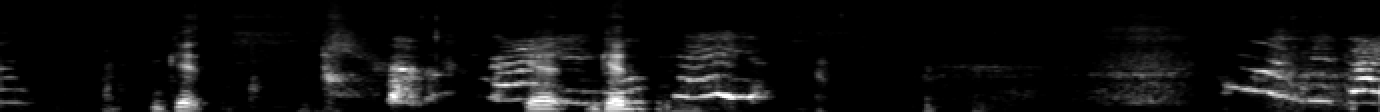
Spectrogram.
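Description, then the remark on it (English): A young child in the background, trying to herd kittens and asking them why they're going after each other, calls out in several short, excited high-pitched bursts, some sing-song and some whiny, almost cry-like, with brief pauses between them. “Well, if you're hearing the child in the background trying to herd cats, that's fun.”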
